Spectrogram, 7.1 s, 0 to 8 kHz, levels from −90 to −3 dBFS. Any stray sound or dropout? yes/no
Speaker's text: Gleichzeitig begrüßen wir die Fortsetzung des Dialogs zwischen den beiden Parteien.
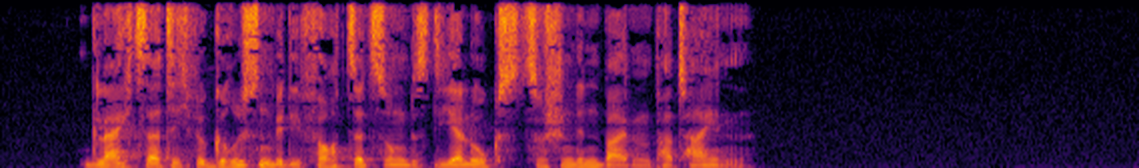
no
